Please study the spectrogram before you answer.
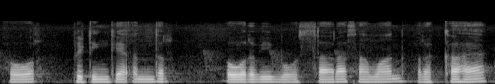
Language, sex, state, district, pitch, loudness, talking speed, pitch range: Hindi, male, Uttar Pradesh, Saharanpur, 120 Hz, -18 LUFS, 135 wpm, 115-125 Hz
